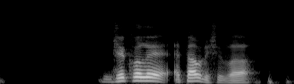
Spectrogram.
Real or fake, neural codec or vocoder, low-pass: fake; codec, 16 kHz, 0.5 kbps, FunCodec, trained on LibriTTS, 25 frames a second; 7.2 kHz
